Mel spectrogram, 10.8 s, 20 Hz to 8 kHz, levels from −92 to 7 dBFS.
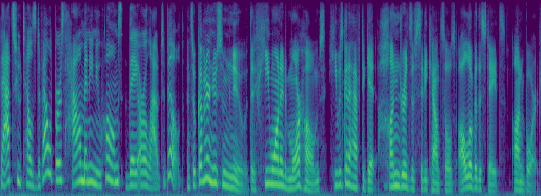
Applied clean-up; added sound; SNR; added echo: none; none; none; none.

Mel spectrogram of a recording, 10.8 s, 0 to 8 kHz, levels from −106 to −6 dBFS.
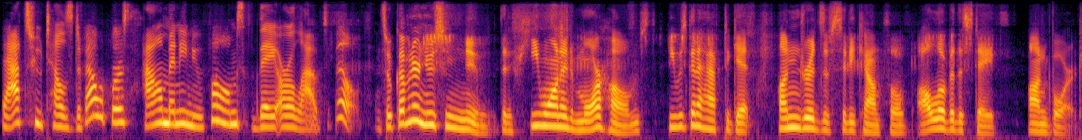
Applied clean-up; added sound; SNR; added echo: neural mask model DeepFilterNet 3.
